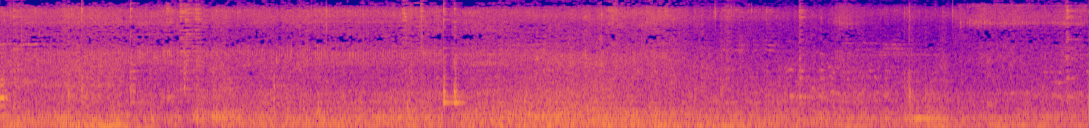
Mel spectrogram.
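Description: Beaten egg and oil sizzling on a large flat iron tawa while a steel ladle spreads the egg, with a few sharp clinks of the ladle on the metal.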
